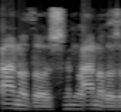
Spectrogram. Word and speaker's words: Anodos: Because I'm with the entire rest of the team, and as Greek speakers, we're like, it's Anodos, accent on the first.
